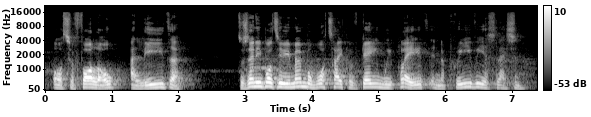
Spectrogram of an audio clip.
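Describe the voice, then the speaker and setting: A man speaks with a dark, mellow tone. His pitch variation is ordinary. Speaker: teacher. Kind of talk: lesson to children. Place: classroom.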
